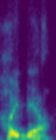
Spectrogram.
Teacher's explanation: En gros, ça se prononce avec un H aspiré, c'est Højbjerg. En gros, le G, on ne le prononce pas vraiment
